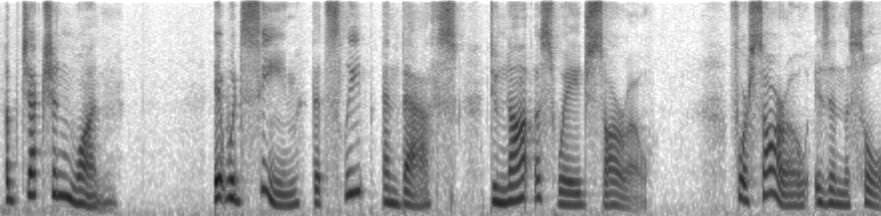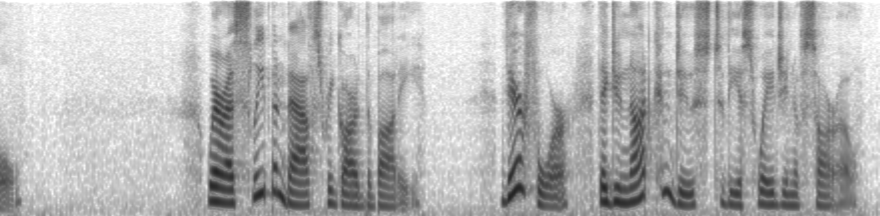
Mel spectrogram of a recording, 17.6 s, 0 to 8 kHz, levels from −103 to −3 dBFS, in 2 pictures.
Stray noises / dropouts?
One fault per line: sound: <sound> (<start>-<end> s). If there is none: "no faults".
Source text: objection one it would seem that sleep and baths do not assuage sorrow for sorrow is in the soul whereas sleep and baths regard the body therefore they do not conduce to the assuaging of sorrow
no faults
